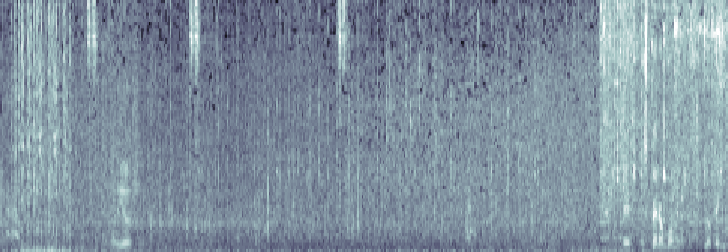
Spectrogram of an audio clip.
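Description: A motorcycle engine rumbles low and steady.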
